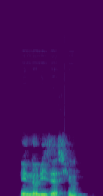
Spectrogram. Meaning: enolization
- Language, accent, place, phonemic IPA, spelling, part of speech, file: French, France, Lyon, /e.nɔ.li.za.sjɔ̃/, énolisation, noun, LL-Q150 (fra)-énolisation.wav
